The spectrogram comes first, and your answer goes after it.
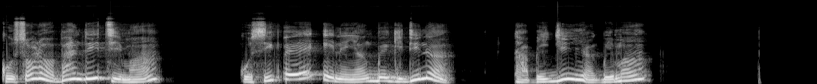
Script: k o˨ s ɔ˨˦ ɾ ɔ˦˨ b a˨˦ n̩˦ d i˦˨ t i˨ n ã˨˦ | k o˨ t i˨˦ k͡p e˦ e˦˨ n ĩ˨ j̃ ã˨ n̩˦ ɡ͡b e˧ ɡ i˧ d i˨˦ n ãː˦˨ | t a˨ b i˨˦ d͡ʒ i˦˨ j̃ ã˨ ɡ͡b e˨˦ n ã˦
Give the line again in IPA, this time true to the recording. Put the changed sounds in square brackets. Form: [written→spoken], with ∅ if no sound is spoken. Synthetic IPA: k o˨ s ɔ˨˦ ɾ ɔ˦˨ b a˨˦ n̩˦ d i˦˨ t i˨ [n→m] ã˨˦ | k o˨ [t→s] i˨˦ k͡p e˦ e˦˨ n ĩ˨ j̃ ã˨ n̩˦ ɡ͡b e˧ ɡ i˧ d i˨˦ n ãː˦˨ | t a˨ b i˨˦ d͡ʒ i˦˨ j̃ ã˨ ɡ͡b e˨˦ [n→m] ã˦

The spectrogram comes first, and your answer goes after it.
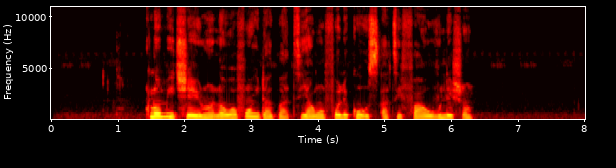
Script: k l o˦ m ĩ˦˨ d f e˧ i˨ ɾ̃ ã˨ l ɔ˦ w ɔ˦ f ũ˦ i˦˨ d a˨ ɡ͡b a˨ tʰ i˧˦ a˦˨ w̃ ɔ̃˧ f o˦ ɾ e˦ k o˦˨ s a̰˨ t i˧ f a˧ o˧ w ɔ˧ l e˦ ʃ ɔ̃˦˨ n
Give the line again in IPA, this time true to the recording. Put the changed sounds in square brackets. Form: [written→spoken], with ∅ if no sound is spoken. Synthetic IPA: k l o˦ m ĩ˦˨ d [f→ʃ] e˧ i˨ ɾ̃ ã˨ l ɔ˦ w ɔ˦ f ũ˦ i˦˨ d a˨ ɡ͡b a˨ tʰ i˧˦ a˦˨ w̃ ɔ̃˧ f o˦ [ɾ→l] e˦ k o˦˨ s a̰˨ t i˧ f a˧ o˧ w [ɔ˧→u˧] l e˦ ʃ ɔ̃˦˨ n

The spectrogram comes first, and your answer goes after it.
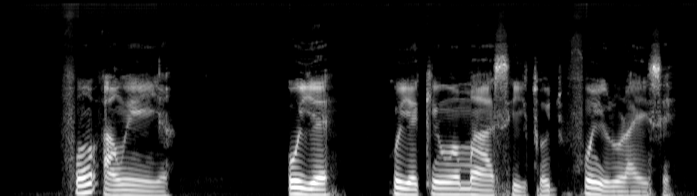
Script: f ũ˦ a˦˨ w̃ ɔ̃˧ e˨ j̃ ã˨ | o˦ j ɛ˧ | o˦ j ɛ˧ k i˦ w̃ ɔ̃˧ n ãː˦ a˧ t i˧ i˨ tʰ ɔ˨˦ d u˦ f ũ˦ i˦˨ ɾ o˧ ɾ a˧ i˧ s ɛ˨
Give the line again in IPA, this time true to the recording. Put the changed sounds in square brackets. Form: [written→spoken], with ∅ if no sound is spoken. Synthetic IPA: f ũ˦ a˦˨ w̃ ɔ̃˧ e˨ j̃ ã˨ | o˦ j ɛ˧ | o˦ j ɛ˧ k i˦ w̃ ɔ̃˧ [n→m] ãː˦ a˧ [t→s] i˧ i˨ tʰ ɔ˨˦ [d→d͡ʒ] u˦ f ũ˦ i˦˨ ɾ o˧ ɾ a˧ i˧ s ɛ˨

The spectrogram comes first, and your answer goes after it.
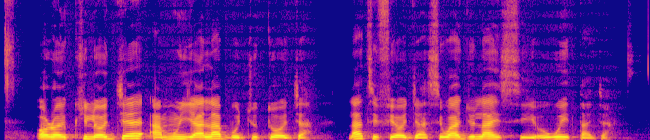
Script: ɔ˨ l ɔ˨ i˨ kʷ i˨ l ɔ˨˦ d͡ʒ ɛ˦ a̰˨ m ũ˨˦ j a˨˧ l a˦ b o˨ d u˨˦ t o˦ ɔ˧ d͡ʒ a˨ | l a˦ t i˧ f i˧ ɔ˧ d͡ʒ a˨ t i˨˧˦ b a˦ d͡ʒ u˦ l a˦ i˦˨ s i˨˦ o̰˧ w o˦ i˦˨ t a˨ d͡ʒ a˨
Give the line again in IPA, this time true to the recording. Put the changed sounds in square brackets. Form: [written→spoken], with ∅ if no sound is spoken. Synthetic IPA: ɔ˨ [l→ɾ] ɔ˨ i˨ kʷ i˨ l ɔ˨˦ d͡ʒ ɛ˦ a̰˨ m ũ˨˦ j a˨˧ l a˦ b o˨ [d→d͡ʒ] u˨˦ t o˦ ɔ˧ d͡ʒ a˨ | l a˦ t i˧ f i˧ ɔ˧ d͡ʒ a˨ [t→s] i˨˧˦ [b→w] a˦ d͡ʒ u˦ l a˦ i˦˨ s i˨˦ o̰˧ w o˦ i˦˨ t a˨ d͡ʒ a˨

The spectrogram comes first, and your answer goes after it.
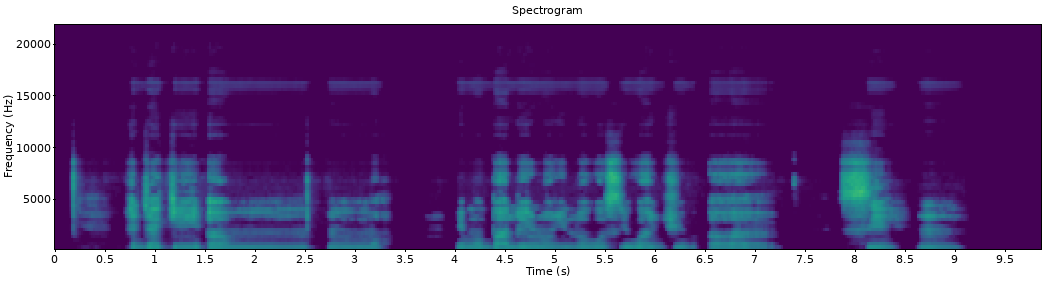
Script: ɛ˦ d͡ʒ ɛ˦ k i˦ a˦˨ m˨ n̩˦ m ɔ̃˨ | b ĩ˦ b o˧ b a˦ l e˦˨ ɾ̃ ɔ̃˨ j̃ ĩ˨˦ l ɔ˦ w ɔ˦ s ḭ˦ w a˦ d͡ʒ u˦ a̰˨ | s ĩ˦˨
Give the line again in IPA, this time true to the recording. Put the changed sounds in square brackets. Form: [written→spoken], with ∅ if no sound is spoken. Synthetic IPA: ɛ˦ d͡ʒ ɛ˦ k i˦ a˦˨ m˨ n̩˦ m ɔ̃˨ | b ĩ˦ [b→m] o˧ b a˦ l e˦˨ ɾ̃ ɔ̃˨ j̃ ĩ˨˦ l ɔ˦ w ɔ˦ s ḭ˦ w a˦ d͡ʒ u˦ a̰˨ | s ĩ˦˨

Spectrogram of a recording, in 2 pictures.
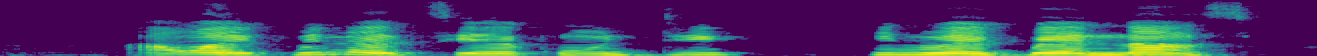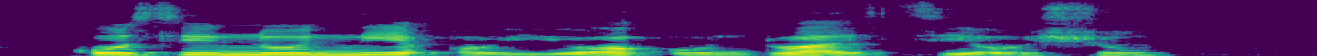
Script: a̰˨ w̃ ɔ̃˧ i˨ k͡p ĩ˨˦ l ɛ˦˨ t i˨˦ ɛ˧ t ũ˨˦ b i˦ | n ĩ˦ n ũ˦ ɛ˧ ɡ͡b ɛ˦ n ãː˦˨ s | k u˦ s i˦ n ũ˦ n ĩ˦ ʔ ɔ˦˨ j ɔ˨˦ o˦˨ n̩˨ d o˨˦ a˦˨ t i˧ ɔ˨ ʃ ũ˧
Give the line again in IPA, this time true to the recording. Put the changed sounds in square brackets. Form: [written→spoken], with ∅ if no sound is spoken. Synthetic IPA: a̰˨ w̃ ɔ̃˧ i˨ k͡p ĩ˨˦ l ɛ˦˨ t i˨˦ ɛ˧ [t→k] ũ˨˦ [b→d] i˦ | n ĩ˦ n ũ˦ ɛ˧ ɡ͡b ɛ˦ n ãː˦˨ s | k [u˦→o˦] s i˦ n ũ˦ n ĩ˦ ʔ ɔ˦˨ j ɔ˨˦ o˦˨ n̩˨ d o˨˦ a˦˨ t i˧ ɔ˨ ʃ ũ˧

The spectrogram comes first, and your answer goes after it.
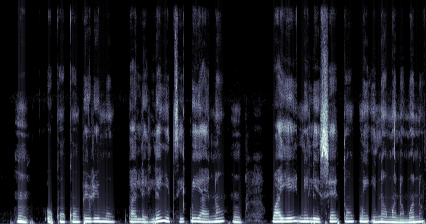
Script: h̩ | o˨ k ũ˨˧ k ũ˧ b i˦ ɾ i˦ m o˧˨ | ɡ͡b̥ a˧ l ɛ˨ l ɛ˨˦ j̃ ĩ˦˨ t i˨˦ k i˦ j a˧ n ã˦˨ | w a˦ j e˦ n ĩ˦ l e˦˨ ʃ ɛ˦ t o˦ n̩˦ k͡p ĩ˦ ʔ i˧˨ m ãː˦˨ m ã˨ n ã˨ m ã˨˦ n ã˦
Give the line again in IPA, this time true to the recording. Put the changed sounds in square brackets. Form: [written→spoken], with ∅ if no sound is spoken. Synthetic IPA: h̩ | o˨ k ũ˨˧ k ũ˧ b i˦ ɾ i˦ m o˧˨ | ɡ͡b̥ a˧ l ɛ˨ l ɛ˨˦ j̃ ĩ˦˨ t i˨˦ [k→k͡p] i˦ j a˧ n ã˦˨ | w a˦ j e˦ n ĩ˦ l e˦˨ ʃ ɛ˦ t o˦ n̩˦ k͡p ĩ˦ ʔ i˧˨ [m→n] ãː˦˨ m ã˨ n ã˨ m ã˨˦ n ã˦

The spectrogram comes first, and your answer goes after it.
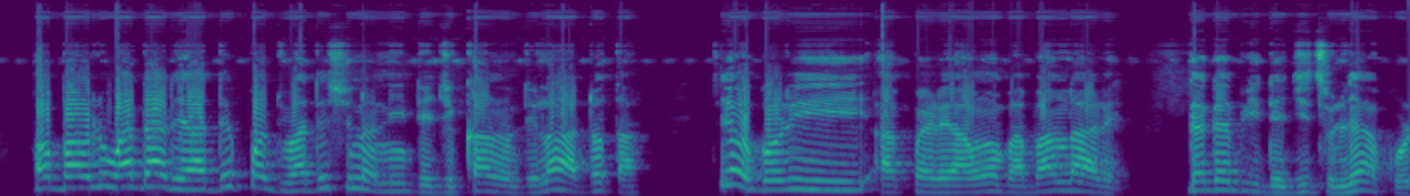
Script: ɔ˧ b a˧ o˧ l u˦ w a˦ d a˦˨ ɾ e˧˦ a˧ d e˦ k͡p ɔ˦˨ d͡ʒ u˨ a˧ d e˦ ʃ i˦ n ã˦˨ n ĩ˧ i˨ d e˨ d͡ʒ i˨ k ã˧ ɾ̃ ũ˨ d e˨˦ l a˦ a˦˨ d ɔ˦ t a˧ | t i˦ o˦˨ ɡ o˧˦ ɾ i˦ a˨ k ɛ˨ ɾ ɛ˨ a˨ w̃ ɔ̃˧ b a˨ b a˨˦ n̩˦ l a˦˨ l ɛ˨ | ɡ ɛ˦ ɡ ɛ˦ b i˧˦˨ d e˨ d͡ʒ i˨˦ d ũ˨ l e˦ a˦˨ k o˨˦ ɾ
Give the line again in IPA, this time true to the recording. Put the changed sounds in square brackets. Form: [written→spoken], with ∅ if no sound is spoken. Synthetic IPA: ɔ˧ b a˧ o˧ l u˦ w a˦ d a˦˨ ɾ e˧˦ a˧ d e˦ k͡p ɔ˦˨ d͡ʒ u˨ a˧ d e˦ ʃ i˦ n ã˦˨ n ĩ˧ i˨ d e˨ d͡ʒ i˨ k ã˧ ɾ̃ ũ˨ d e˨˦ l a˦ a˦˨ d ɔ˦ t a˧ | t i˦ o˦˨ ɡ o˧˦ ɾ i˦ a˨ [k→k͡p] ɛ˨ ɾ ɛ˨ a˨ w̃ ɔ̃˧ b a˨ b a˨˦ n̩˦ l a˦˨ [l→ɾ] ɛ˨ | ɡ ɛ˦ ɡ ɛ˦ b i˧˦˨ d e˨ d͡ʒ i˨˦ [d→t] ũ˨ l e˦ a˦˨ k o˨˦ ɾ

